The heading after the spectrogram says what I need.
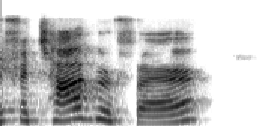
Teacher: the standard English pronunciation is photographer with stress on the second syllable, and the other syllables turn into a schwa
